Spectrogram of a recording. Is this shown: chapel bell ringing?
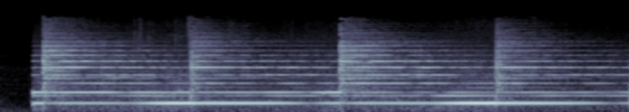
yes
